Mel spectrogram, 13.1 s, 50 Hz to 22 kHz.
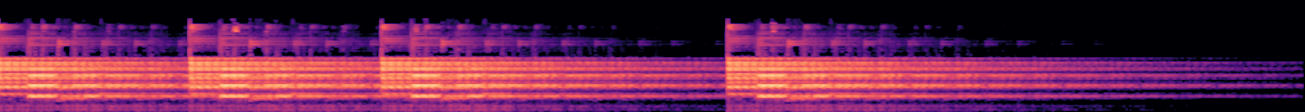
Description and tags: dub bell 006 tremolo
bell/vibe dubs made with reaktor and ableton live, many variatons, to be used in motion pictures or deep experimental music.
bell, dub, experimental, reaktor, sounddesign, vibe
